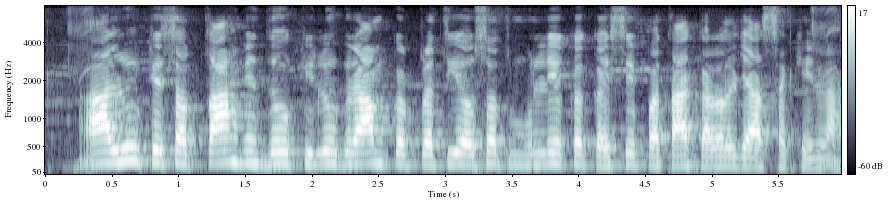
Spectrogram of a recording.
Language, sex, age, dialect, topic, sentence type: Bhojpuri, female, 60-100, Western, agriculture, question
